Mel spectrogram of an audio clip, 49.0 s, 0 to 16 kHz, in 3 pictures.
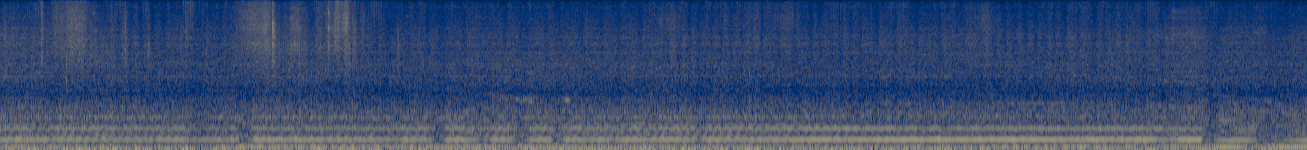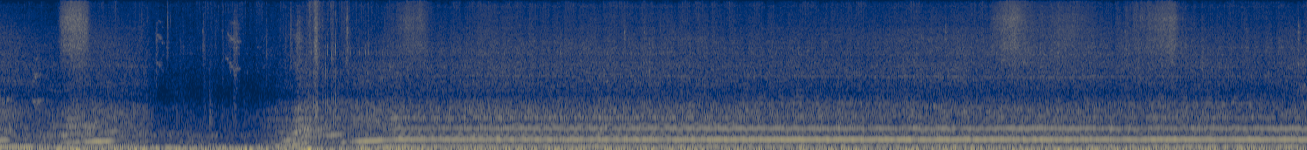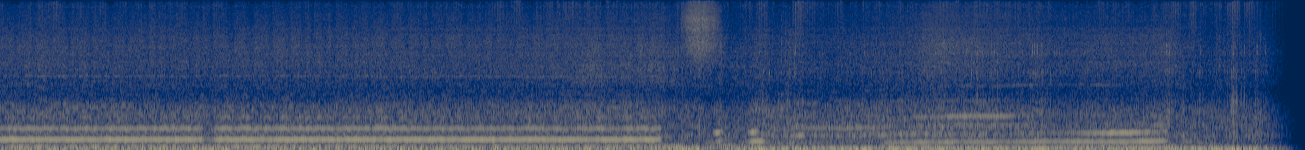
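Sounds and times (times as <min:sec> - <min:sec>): engine revving high: 0:19.7 - 0:48.3.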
